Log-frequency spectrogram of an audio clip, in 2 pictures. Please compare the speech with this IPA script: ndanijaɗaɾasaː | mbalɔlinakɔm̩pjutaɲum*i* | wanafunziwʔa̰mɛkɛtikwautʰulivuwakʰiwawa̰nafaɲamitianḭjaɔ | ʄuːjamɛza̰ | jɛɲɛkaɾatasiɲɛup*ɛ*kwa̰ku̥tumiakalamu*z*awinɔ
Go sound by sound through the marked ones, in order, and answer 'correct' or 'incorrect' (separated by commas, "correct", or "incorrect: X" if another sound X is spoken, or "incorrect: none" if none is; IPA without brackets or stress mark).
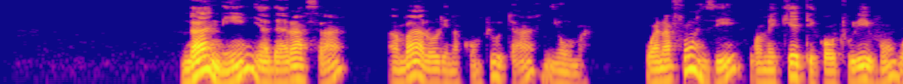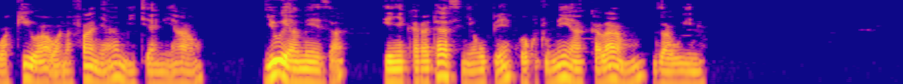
incorrect: a, correct, correct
